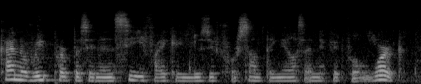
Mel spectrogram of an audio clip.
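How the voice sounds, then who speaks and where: A woman speaks with a non-native accent at a fairly low pitch. Noticeable background noise runs under her voice. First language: not English. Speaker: craft tutorial host. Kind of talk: tutorial. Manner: halting, many fillers.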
